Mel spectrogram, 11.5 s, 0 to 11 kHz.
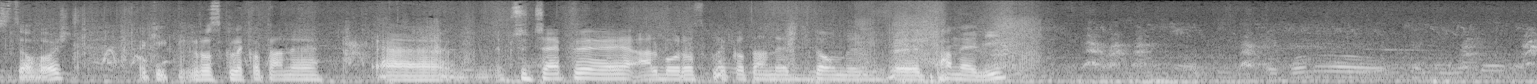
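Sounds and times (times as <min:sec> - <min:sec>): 
steady rumbling outdoor background: 0:00.0 - 0:11.5
speech: 0:00.1 - 0:07.8
dogs barking back and forth at each other: 0:00.6 - 0:01.4, 0:02.4 - 0:02.9, 0:08.1 - 0:09.7, 0:10.4 - 0:11.5
dog drawn-out yelping whine: 0:08.1 - 0:08.7.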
